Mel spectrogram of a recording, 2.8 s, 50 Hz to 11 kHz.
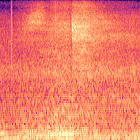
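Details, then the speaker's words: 2022 Kia Stinger, 32,000 on the clock: test drive in the rain with a deep engine rumble swelling smoothly, no hesitation; it feels like a different car and accelerates responsively. "well now it's raining I've gone 50 m it feels like a different car you can see the responsiveness"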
